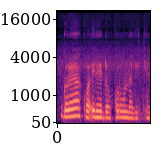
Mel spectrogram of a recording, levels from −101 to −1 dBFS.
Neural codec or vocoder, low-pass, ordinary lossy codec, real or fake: none; 19.8 kHz; Opus, 24 kbps; real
